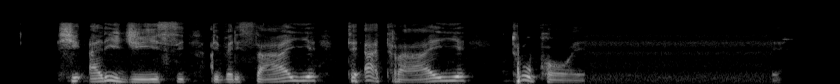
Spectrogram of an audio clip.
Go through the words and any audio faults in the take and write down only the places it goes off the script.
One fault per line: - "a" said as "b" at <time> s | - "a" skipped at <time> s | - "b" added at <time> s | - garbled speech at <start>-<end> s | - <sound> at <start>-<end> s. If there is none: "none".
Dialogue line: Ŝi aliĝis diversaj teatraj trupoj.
none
